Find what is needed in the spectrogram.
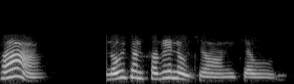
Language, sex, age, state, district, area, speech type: Odia, female, 30-45, Odisha, Bargarh, urban, conversation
